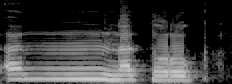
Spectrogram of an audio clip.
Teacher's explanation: نون ساکن کے بعد نون ہے، یہاں پر ادغام کریں گے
